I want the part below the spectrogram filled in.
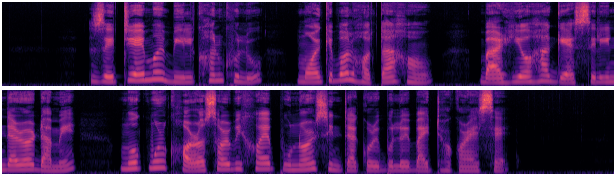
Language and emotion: Assamese, sad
